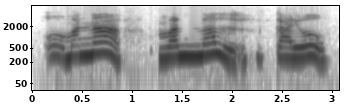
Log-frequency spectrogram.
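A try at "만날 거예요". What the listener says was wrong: সুন্দর, মান্নাল কায়ো।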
